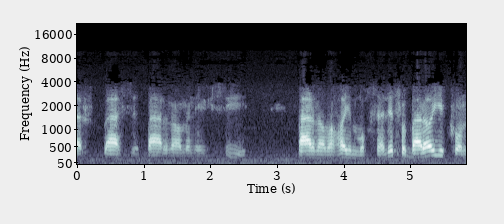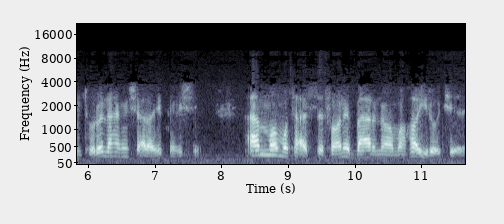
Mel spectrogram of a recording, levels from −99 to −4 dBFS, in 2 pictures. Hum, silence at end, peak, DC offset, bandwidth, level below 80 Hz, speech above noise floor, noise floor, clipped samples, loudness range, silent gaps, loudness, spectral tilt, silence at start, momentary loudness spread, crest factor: none; 0 s; 0 dBFS; under 0.1%; 4.4 kHz; -58 dBFS; 31 dB; -51 dBFS; under 0.1%; 4 LU; none; -19 LUFS; -6 dB/octave; 0 s; 18 LU; 20 dB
